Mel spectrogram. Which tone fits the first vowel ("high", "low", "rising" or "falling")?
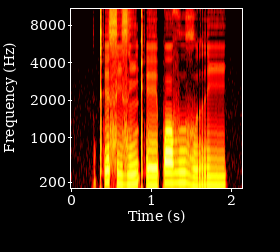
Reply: high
